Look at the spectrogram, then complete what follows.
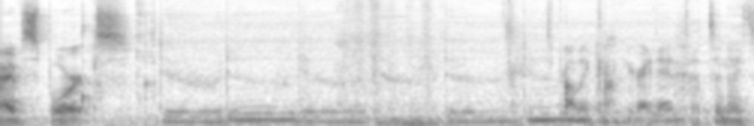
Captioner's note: humming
